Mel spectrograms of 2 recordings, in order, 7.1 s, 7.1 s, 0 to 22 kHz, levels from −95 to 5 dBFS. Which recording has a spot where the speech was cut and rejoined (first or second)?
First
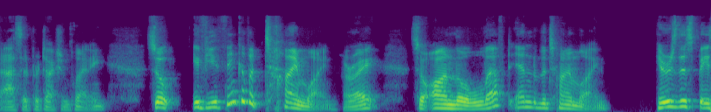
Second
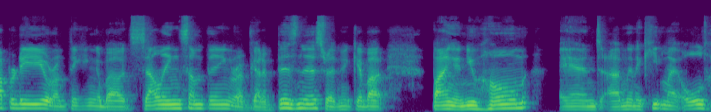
second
